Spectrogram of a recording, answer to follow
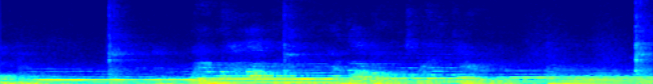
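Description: Live acoustic ensemble of cello, bassoon and keyboard playing a slow passage: low bowed cello notes repeat underneath while long held melody notes sound above them. A bright struck accent comes about a second in.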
